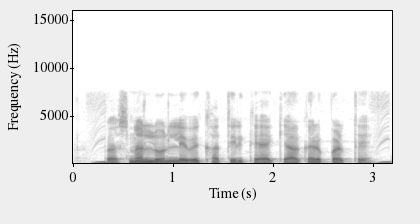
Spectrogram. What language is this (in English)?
Magahi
